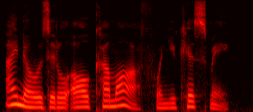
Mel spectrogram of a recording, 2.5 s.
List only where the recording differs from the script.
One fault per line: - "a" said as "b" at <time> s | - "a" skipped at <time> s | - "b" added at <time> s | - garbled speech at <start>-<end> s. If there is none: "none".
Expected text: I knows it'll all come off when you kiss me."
none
